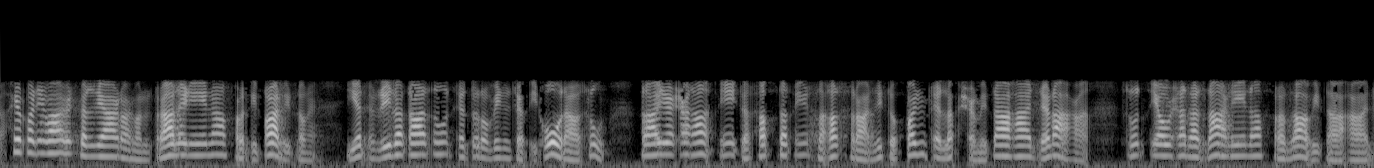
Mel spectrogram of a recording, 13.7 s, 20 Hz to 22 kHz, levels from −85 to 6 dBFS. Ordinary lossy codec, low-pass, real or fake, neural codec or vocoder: AAC, 24 kbps; 3.6 kHz; fake; autoencoder, 22.05 kHz, a latent of 192 numbers a frame, VITS, trained on many speakers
